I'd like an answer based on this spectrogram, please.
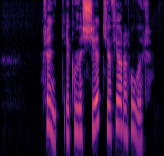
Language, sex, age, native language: Icelandic, female, 50-59, Icelandic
